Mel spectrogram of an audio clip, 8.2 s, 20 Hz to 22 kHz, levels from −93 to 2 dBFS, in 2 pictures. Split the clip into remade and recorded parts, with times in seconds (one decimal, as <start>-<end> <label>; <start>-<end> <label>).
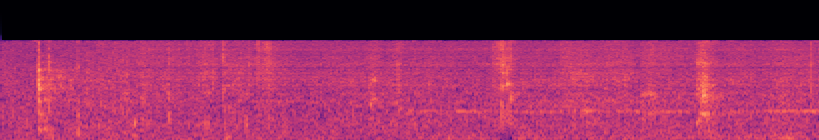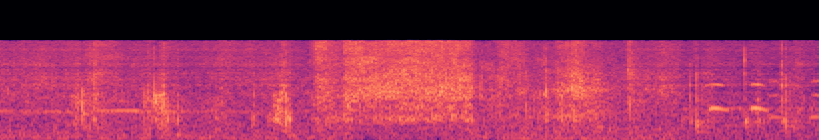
0.0-0.7 recorded; 0.7-5.6 remade; 5.6-7.2 recorded; 7.2-8.2 remade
